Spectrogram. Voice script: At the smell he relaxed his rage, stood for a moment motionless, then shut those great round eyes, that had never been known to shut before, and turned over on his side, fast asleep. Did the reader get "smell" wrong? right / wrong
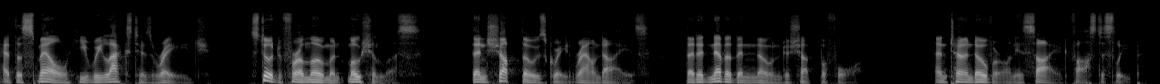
right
